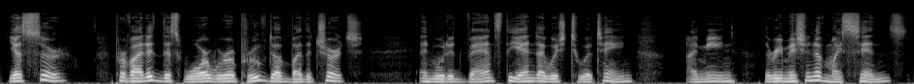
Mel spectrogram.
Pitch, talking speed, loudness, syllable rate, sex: 140 Hz, 170 wpm, -18 LUFS, 5.1 syllables/s, male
